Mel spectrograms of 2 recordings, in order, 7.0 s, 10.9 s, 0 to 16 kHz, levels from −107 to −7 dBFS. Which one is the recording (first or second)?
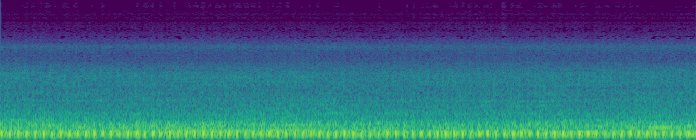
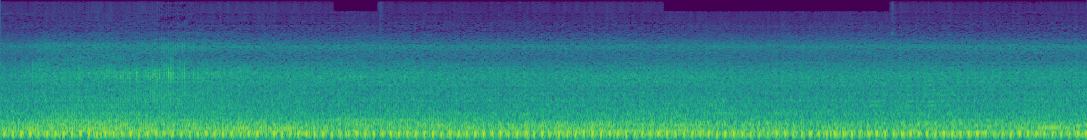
second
